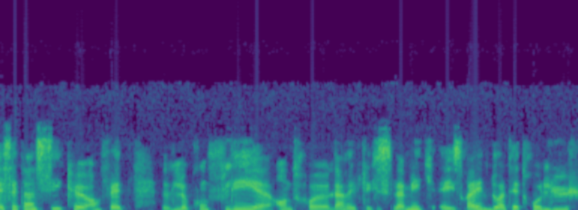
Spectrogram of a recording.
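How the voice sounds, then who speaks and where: At a fairly slow pace, a woman with a normal speaking voice and fairly high pitch speaks with ordinary pitch variation, in a dry, close sound with no echo. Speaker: exiled political analyst. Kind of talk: radio interview.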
